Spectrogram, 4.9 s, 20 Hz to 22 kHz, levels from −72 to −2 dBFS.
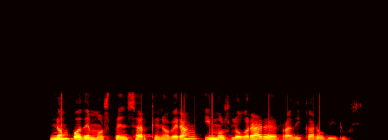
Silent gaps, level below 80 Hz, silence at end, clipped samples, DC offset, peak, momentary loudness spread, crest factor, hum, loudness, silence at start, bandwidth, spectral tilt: none; -58 dBFS; 0.5 s; under 0.1%; under 0.1%; -8 dBFS; 9 LU; 18 dB; none; -24 LUFS; 0.65 s; 7.8 kHz; -5.5 dB/octave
